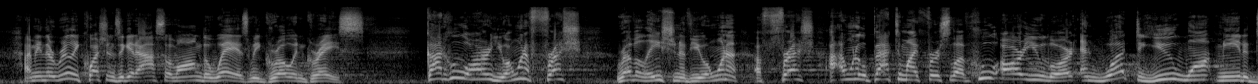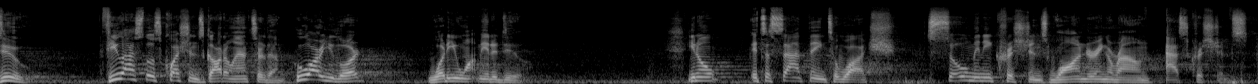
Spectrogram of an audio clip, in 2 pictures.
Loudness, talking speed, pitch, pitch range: -27 LUFS, 210 wpm, 175 Hz, 135-215 Hz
